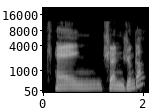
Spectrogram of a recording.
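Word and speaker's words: Kangchenjunga: So they have to ascend the mountain, which is pronounced Kang Chenjunga.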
